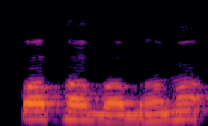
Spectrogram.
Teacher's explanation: एतेषाम् उच्चारणस्थानम् ओष्ठ इति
